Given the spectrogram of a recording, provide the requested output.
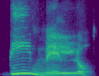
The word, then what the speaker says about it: dímelo: Y ya que tiene 3 sílabas y la mayor fuerza de voz va a ir en la raíz verbal, di, entonces sería una palabra esdrújula y sí le corresponde la tilde, por eso es que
